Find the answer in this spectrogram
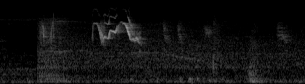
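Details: Autumn garden white wagtail during a season of escalating territorial fights, giving one loud, high, sweeping call that rises and then falls, with a short chirp at the start and faint chirps after.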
